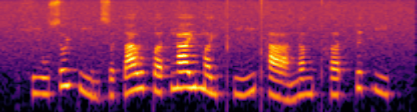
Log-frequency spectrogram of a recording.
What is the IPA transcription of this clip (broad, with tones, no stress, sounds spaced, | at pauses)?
h iː˨ w s ɵ˥ ɥ p iː˨˩ m s ɵ˨ t̚ aː˥ w p ɐ˨˥ t̚ ŋ aː˥ j m ɐ˨ j pʰ iː˨˥ pʰ aː˨˩ n̪ ɐ˧ ŋ pʰ ɐ˨˥ t̚ p ɪ˥ k̚ iː˨ p̚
